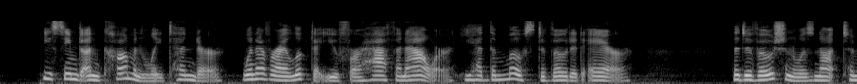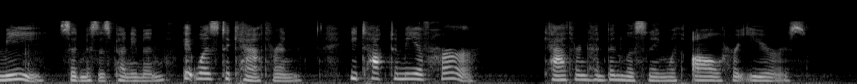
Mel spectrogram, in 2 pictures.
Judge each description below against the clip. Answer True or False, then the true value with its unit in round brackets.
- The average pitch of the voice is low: False (200 Hz)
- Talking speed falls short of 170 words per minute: True (160 wpm)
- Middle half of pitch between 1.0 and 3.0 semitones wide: False (3.8 semitones)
